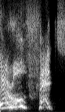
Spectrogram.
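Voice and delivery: put-on, very high, shrill screaming. Imagining their father screaming to a camera, imitating Rand screaming. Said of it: "screaming to a camera".

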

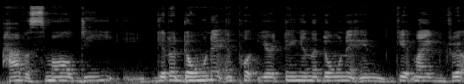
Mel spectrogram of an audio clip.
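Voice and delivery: normal talking voice

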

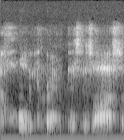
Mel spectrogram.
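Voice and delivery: whispered exclamation full of awe. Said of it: "and it was like".

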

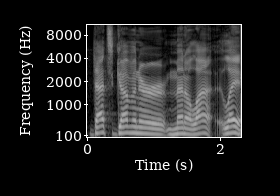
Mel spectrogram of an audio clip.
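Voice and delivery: ordinary delivery

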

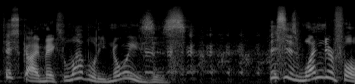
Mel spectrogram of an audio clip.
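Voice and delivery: slow, purring, amused and charmed deer voice.

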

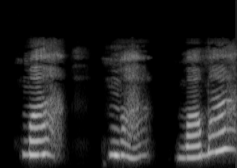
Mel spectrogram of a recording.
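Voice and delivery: stammering. A woman answers a man's silent question, stammering. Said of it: "தடுமாறினாள்".

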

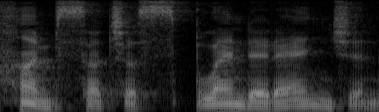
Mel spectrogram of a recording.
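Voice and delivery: ordinary delivery

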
